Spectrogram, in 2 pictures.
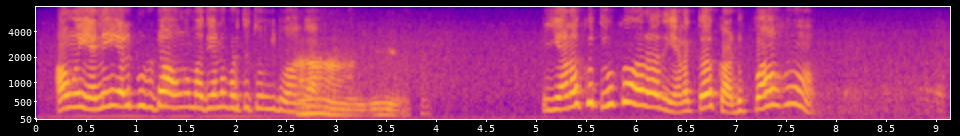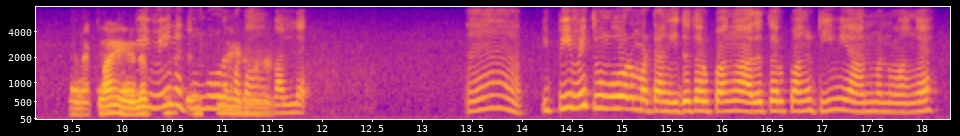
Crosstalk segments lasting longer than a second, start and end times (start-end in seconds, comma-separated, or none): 10.1-11.5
